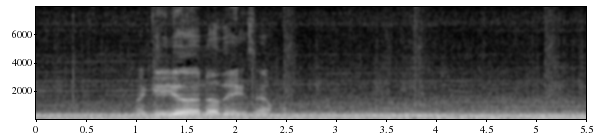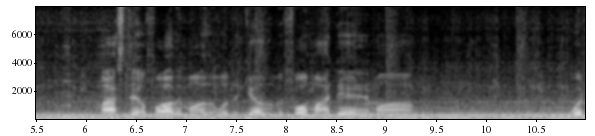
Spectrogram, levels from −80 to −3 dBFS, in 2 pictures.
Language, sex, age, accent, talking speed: English, male, 40-59, American, 95 wpm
